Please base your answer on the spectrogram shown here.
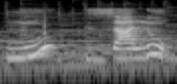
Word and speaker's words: nous allons: With nous I write down allons, so it becomes nous allons. Why I'm making a z sound? Because s is followed by a vowel. So you will say it as nous allons.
